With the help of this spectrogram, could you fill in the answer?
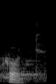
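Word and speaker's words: could: एलडी सीओ य एलटी कभी कुल्ट नहीं पढ़ेंगे उल्ट नहीं सुलट नहीं इसको क्या पढ़ा जाएगा शड उड कुड यहां त कोई दिक्कत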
